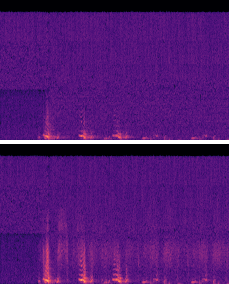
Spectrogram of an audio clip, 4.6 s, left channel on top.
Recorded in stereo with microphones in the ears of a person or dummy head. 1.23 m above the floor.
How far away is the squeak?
About 0.7 m.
